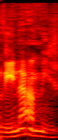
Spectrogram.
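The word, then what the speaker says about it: δύναμις: Y poder recibir ese poder, esa dinamita, ese dinamus, que viene esa palabra, viene de la palabra dinamus, significa, o dinamis, no sé Sí, exactamente. Dinamis es como se pronuncia.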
